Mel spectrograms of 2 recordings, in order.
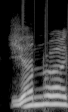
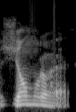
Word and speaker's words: genre: the correct pronunciation because this is a word derived from the french so you say it like the french do you know genre genre mostly so there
